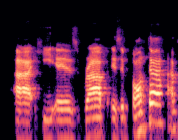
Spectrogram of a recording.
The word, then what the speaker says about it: Bonta: and San Leandro he is Rob is it Bonta I'm saying it right yeah Bonta Bonta yeah thank you so much for speaking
